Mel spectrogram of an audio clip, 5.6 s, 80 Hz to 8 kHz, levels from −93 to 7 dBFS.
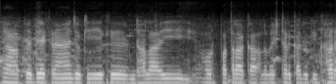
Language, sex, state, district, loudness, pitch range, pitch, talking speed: Hindi, male, Bihar, Jamui, -18 LUFS, 140-145 Hz, 145 Hz, 190 wpm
